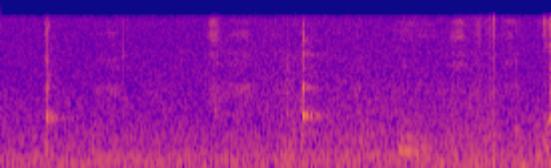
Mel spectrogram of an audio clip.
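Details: Several brief, sharp clicks spaced irregularly over a few seconds against room noise; hiccups.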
